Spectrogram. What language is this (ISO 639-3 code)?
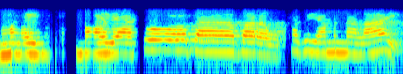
brx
